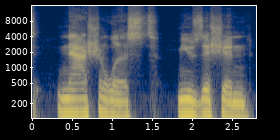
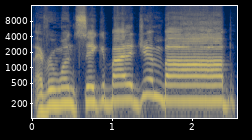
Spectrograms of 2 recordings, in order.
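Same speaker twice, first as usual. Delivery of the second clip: playful send-off; 11 semitones higher than usual. Pretend. Streamer asking everyone to say goodbye, playful high call. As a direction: sing out the goodbye, pitched well up.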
